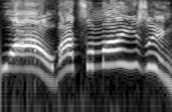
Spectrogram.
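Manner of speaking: very high, loud exclamation. Retelling a travel show episode: Huell Howser voice. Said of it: "Huell-Hauser would be like".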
